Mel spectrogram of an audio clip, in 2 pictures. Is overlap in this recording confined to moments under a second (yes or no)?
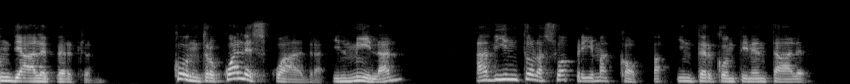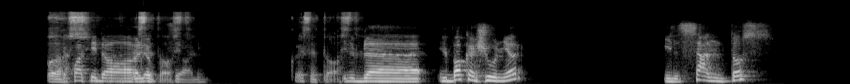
no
